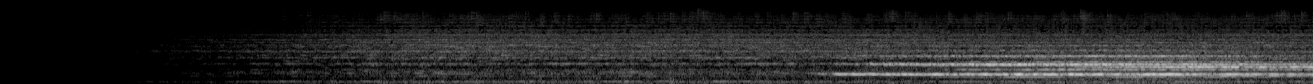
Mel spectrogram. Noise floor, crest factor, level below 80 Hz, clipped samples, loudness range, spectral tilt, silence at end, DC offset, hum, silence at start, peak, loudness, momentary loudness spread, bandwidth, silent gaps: under -90 dBFS; 18 dB; -58 dBFS; under 0.1%; 20 LU; -3 dB/octave; 0 s; under 0.1%; none; 3.25 s; -8 dBFS; -22 LUFS; 19 LU; 14 kHz; none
